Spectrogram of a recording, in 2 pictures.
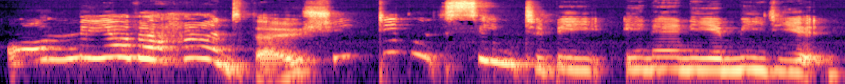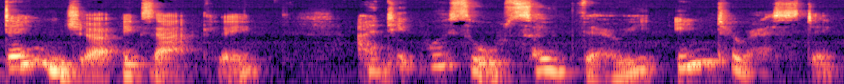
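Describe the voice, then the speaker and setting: Expressive woman storyteller with lively pitch. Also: low-quality recording. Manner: expressive storytelling with deliberate dramatic pauses. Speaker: author reading their own audiobook. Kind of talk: scripted children's story narration.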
